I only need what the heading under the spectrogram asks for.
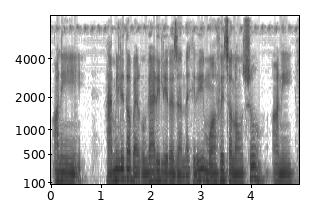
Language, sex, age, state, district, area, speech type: Nepali, male, 45-60, West Bengal, Kalimpong, rural, spontaneous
